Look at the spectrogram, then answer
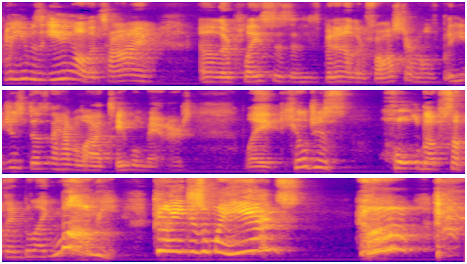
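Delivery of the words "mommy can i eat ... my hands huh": put-on very high, demanding, aggressive little-child voice. A foster parent retells her foster son asking at the table, imitating an aggressive child. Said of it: "aggressive way of talking all the time".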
